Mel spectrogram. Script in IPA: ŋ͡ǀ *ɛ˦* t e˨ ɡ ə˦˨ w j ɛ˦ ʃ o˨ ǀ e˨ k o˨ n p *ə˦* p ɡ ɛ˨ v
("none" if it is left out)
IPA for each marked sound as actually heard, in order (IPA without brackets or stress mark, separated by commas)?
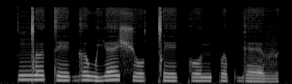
ə˦, ə˨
